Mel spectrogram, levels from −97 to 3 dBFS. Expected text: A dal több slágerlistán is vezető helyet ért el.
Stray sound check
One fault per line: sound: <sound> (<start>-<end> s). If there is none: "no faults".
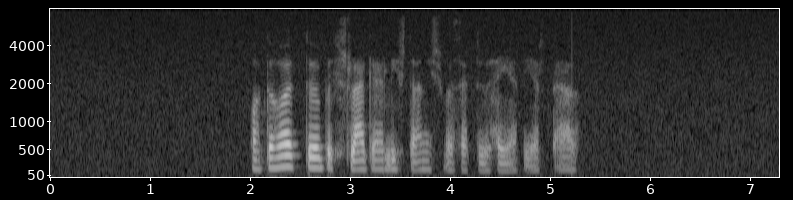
no faults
